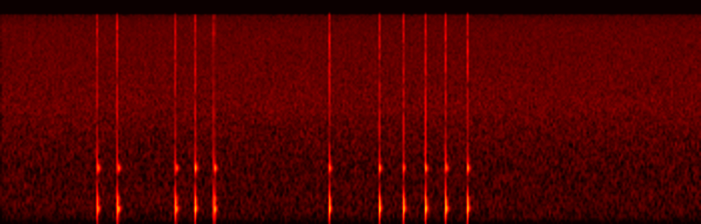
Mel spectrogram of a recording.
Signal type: tap code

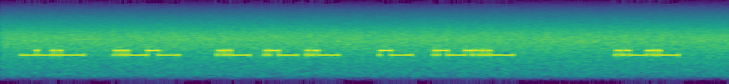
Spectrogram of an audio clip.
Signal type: TTY/TDD text telephone tones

